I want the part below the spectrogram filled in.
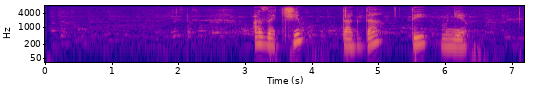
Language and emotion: Russian, neutral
